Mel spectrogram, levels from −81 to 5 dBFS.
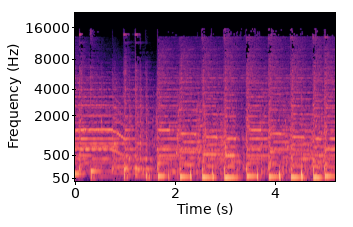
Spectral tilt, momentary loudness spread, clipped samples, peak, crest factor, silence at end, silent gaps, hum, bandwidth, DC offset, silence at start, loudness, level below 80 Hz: -5 dB/octave; 2 LU; under 0.1%; 0 dBFS; 14 dB; 0 s; none; none; 16 kHz; under 0.1%; 0 s; -16 LUFS; -20 dBFS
